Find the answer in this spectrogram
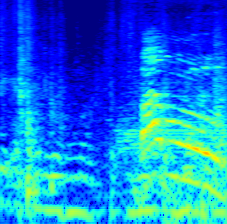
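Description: A person's voice, with a low held note and a louder, falling vocal glide in the second half.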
